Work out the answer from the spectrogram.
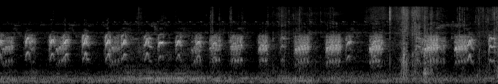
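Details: Lure call of the olive-winged bulbul for trapping wild birds, a fast run of bright chattering notes repeated several times a second, turning rougher and noisier toward the end.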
